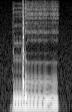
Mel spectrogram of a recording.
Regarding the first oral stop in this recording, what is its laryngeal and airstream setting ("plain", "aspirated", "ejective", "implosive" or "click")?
click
